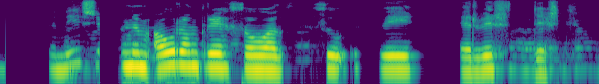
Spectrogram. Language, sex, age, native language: Icelandic, male, 12, Icelandic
